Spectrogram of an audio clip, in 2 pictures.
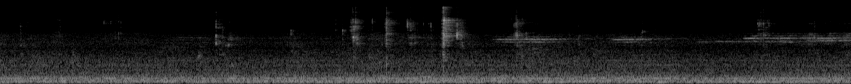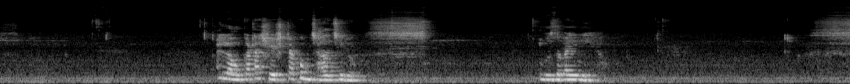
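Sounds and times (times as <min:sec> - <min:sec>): steady low hum: 0:00.0 - 0:17.0
person chewing food: 0:00.1 - 0:01.4, 0:02.0 - 0:06.5, 0:07.4 - 0:08.3, 0:09.4 - 0:09.8.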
